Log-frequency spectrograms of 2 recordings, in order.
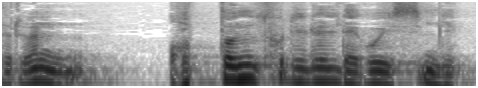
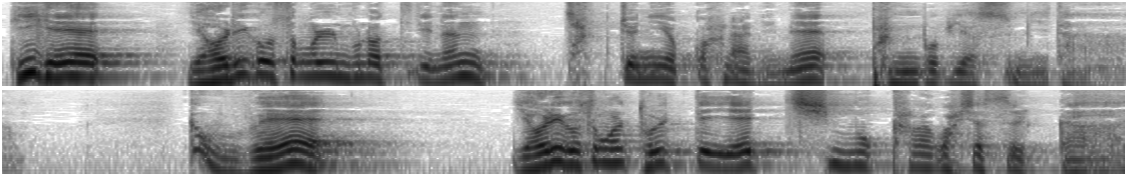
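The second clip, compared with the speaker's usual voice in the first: ordinary talk, nothing marked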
